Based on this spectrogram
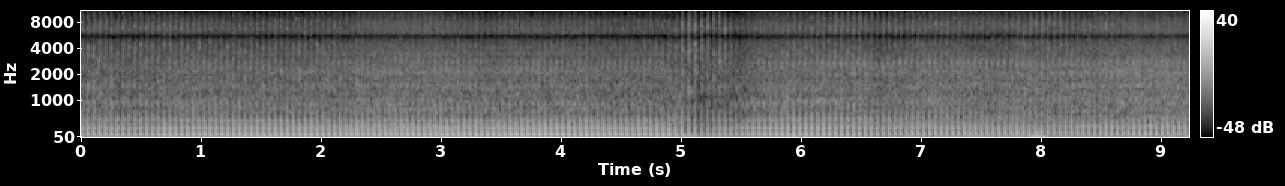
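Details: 1968 Sears 10 XL tractor mower after belt replacement; steady even engine beat at constant speed, no knocks or misses; normal running.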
